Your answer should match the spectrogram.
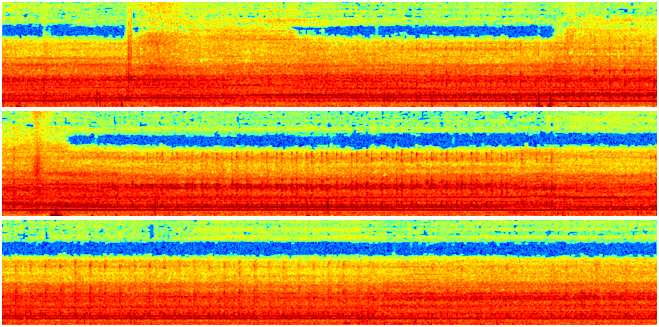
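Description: iRobot Roomba robot vacuum driving across carpet, its motors giving a steady whir with a thin high whine, and a couple of faint knocks partway through.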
